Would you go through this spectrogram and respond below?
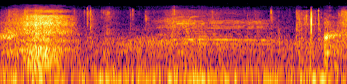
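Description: A lamb or young sheep gives a loud bleat as it is led on a halter, followed by quieter shuffling and faint movement sounds.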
